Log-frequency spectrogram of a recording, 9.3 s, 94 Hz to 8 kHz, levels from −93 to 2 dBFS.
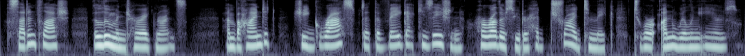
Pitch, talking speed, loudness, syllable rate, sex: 210 Hz, 165 wpm, -20 LUFS, 5.6 syllables/s, female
